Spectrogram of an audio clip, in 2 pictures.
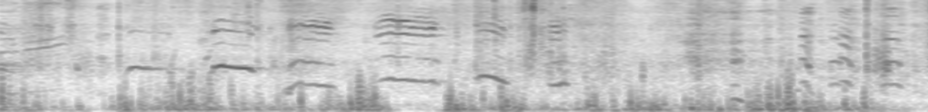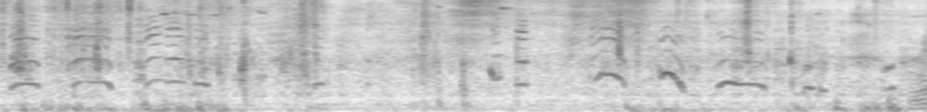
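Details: Five-week-old Labrador Retriever puppies, six in the litter, paddle in the baby pool where they were born. High whimpers bend up and down, repeated in quick runs, over splashing water and a person speaking.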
